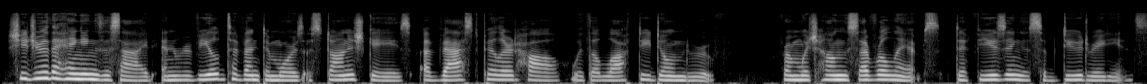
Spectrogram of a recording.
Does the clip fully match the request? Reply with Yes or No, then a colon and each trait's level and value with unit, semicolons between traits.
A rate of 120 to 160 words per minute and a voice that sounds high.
Yes: average, 150 wpm; high, 205 Hz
